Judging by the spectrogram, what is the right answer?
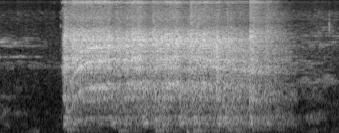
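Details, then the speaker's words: Handmade petrol motorcycle with hand-built mag wheels and tank, kick start: a short rushing spin of about two seconds that dies without catching. Cranks but won't start; air in fuel line suspected, petrol present. "મિત્રો પાછી try મારી પણ હજી ઉપડતી નથી."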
